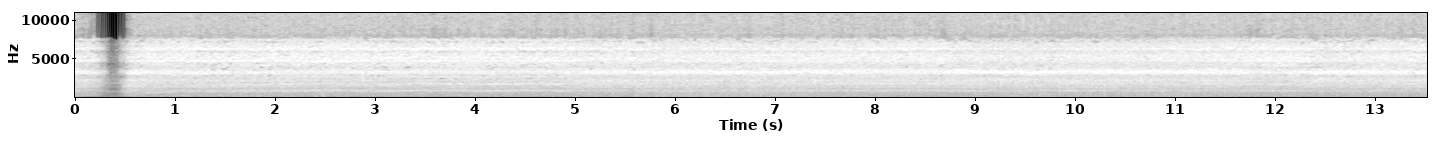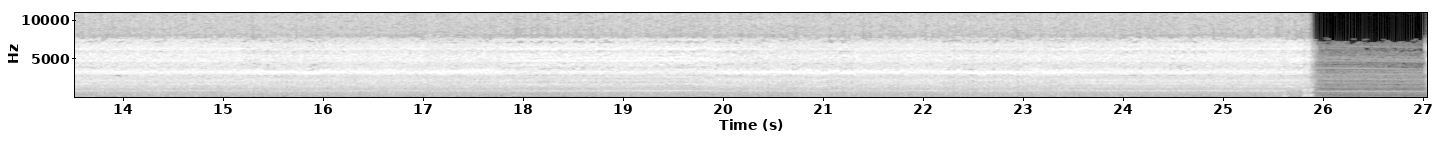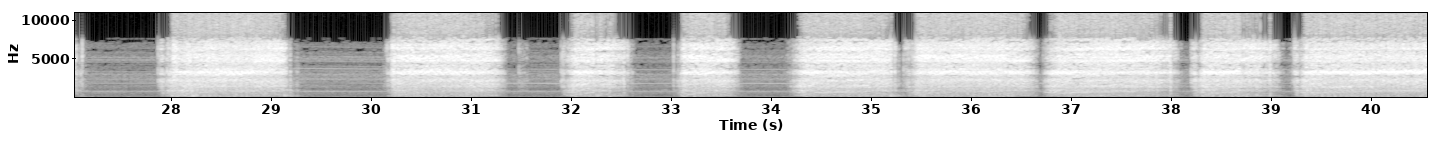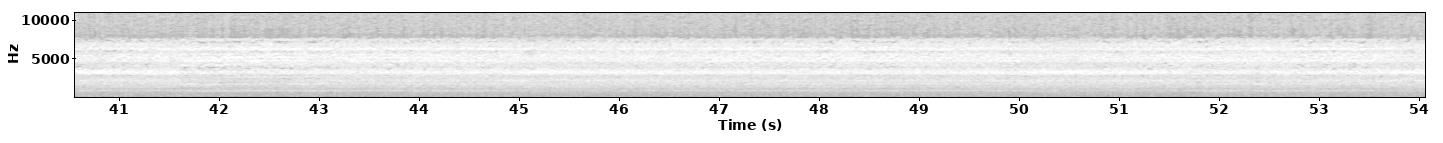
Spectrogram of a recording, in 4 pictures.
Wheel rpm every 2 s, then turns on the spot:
150, 220, 230, 230, 230, 230, 230, 230, 230, 220, 220, 230, 210, 10, 60, 80, 40, 100, 110, 80, 220, 230, 230, 230, 230, 230, 230.
none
